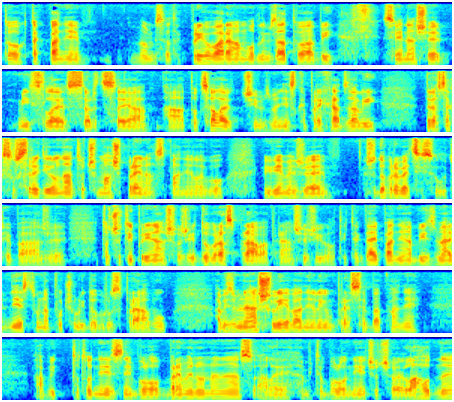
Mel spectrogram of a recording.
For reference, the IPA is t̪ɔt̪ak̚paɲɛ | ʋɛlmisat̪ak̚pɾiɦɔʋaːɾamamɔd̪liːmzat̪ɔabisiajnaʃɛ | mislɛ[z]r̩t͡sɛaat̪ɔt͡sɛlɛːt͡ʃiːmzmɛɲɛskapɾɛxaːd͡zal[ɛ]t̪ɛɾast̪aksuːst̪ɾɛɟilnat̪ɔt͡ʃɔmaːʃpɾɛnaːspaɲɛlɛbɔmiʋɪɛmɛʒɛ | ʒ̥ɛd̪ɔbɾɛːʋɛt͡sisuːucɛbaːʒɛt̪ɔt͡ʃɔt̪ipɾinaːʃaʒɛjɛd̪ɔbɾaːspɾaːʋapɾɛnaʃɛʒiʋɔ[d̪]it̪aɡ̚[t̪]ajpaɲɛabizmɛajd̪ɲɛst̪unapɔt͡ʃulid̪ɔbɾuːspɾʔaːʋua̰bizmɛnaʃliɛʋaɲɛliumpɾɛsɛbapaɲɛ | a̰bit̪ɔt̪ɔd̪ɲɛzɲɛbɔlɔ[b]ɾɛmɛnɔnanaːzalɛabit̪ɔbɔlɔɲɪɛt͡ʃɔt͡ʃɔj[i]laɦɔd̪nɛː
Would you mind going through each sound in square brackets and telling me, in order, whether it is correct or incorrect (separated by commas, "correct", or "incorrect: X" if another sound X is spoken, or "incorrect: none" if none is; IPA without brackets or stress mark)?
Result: incorrect: s, incorrect: i, incorrect: t̪, incorrect: d̪, correct, incorrect: ɛ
